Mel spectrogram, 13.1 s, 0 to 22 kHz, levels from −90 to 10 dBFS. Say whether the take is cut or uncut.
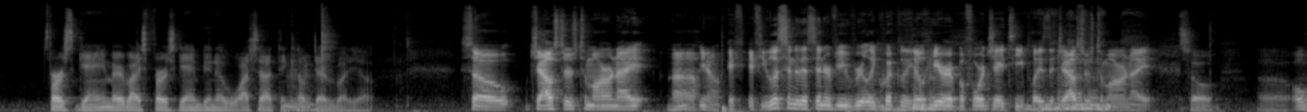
cut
